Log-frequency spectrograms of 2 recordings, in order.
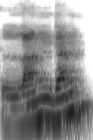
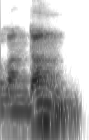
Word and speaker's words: London: going then about London is it London or London first or second in London the first yeah okay so I'm going to London and again yeah first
